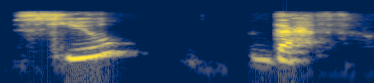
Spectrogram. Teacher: la I y la U se escuchan juntas, no hay una entonación por separado.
